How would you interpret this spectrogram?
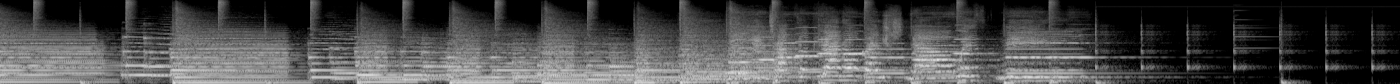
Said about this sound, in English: Will you play some white keys softly, please? Will you play some white keys loudly, please?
